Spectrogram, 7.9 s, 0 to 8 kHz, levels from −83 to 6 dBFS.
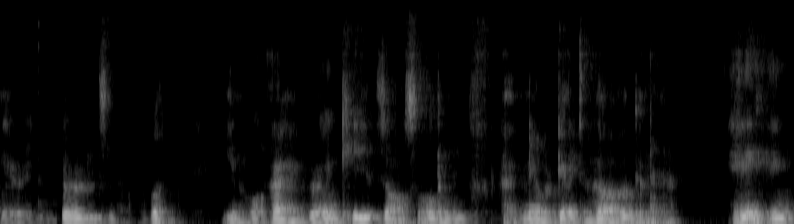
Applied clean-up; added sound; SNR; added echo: neural mask model DeepFilterNet 3.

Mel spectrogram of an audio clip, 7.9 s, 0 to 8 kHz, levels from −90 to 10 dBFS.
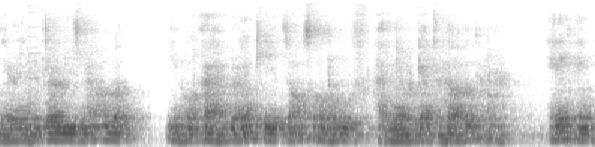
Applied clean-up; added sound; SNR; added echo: neural separator model SepFormer DNS4.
